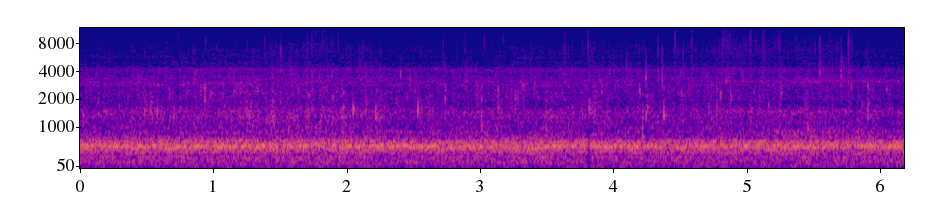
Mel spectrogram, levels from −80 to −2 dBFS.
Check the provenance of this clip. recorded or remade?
remade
